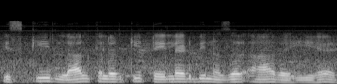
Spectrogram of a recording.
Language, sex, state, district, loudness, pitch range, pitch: Hindi, male, Chandigarh, Chandigarh, -16 LUFS, 115-135 Hz, 125 Hz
